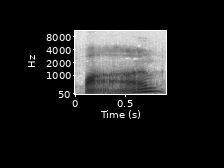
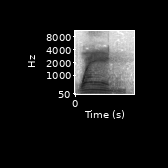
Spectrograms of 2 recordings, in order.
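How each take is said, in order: First: The vowel is soft and gentle, not nasal. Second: The vowel is a hard, nasal 'a' sound. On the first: It is the Chinese word for king. The speaker calls it right. "very soft, very gentle" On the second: It is the name of a word processor brand. The speaker calls it wrong. "it's the name of a word processor"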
